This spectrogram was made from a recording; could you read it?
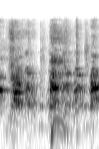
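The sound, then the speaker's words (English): Several of the speaker's dogs bark in quick, overlapping bursts, three loud peaks close together with yips between them, with no talking. “Sorry, it's my dogs.”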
